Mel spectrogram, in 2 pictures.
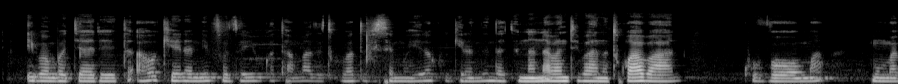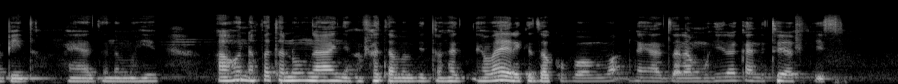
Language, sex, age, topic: Rundi, female, 25-35, education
